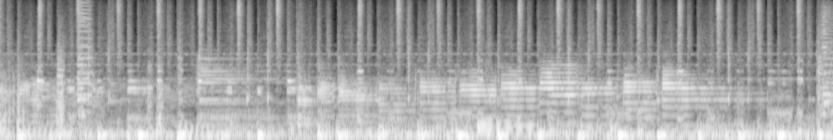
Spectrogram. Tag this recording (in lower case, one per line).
music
